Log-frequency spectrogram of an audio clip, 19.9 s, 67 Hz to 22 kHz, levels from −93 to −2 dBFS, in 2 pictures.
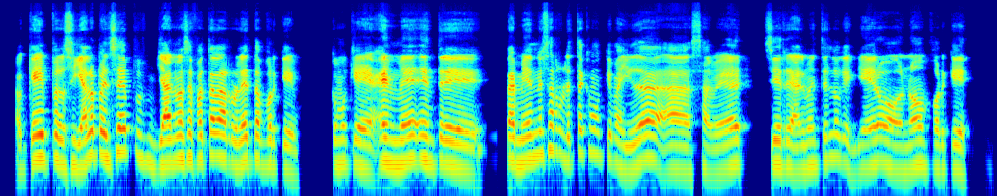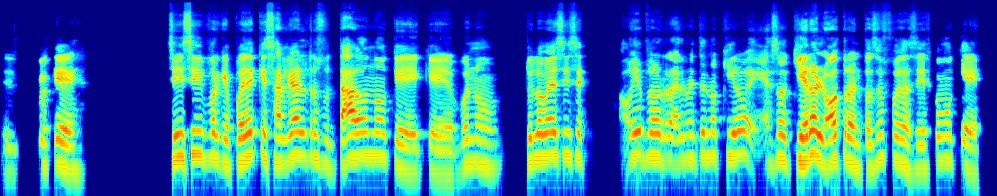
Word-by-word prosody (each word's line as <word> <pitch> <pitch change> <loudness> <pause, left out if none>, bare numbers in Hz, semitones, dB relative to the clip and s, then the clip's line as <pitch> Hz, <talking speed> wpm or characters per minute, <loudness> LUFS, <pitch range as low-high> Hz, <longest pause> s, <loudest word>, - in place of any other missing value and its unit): "Okey, 195 +8 +3
pero, 205 -3 -1
si 175 +1 -5
ya 170 - +6
lo 230 - +2
pensé", 235 +2 +2
pues, 215 -4 -14
ya 175 +2 +6
no 185 - -3
hace 210 +1 -1
falta 205 +2 0
la 210 -1 +5
ruleta 190 +1 -1
porque, 155 -7 -5 0.3
como 180 0 -9
que 170 -3 +1
em, 180 -2 +2
entre 180 -6 +1
también 195 +2 +1
esa 270 +4 -4
ruleta 240 -1 -5
como 235 -2 -10
que 205 - -7
me 180 - -4
ayuda 155 -2 +1
a - - -5
saber 150 +5 -3 0.2
si 175 0 -3
realmente 165 +2 -3
es 200 - -13
lo 210 - -7
que 175 -8 -6
quiero 165 +5 -1
o 150 -1 -4
no, 170 +3 -4
porque, 155 -1 -4 0.3
eh, 135 - -18 0.2
porque 160 -3 +1 0.8
Sí, 205 +2 +1
sí, 230 +2 0
porque 205 -4 -1
puede 190 +6 +3
que 220 - +1
salga 200 +2 +4
el 220 0 -1
resultado, 210 +2 +3
¿no? 220 -1 -5
Que 145 -6 0
que, 130 -1 -1
bueno, 170 +3 -8 0.2
tú 185 - -5
lo 210 - +1
ves 220 +1 +3
y - - -3
dices: 215 -2 -4 0.3
"Oye, 220 +3 -1
pero, 215 -1 -1
realmente 200 +3 -4
no 215 0 -7
quiero 220 +1 -2
eso, 200 +1 -4
quiero 195 +3 +7
el - - +6
otro". 190 -3 +5
Entonces, 160 +4 -6
pues 190 -3 -2
así 155 -2 -4
es 150 - -11
como 195 +2 -8
que 475 +2 -2
185 Hz, 210 wpm, -24 LUFS, 165-210 Hz, 0.8 s, quiero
